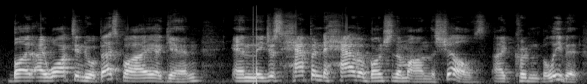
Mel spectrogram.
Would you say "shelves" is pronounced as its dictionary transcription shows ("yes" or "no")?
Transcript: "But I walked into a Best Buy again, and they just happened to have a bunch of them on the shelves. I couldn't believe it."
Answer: yes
